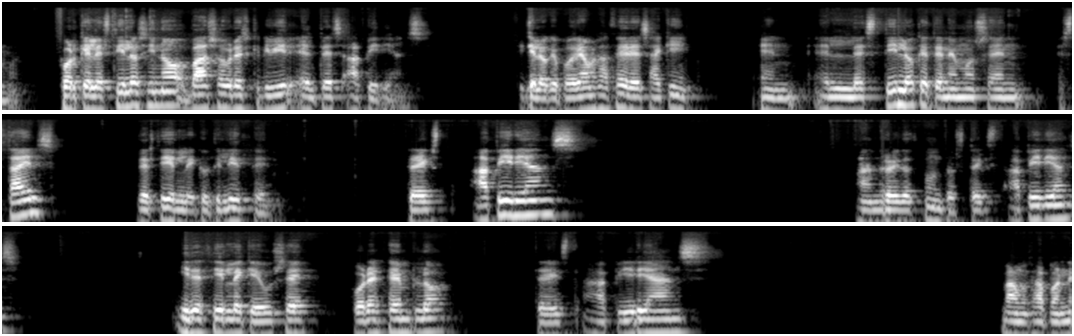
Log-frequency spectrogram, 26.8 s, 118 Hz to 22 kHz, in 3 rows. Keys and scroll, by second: 12.0 Return, 18.2 Return.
